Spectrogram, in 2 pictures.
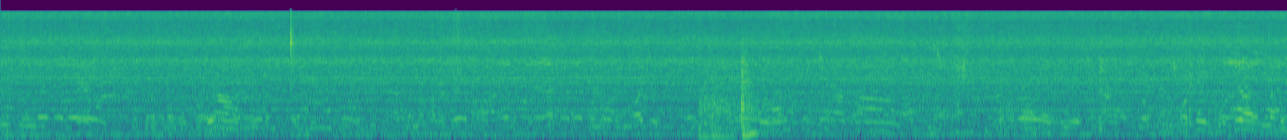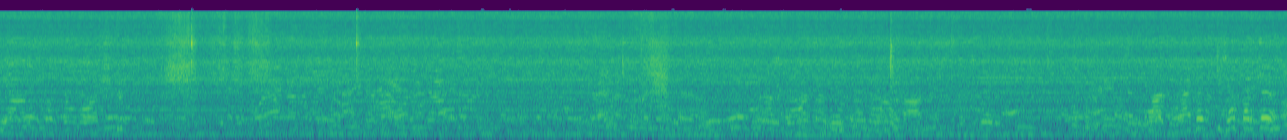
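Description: Men in a crowd talk over one another outdoors.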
